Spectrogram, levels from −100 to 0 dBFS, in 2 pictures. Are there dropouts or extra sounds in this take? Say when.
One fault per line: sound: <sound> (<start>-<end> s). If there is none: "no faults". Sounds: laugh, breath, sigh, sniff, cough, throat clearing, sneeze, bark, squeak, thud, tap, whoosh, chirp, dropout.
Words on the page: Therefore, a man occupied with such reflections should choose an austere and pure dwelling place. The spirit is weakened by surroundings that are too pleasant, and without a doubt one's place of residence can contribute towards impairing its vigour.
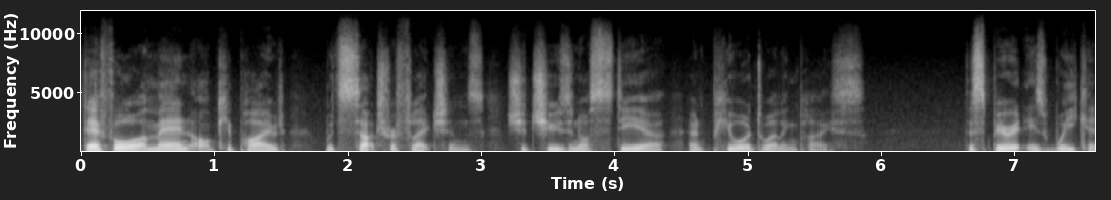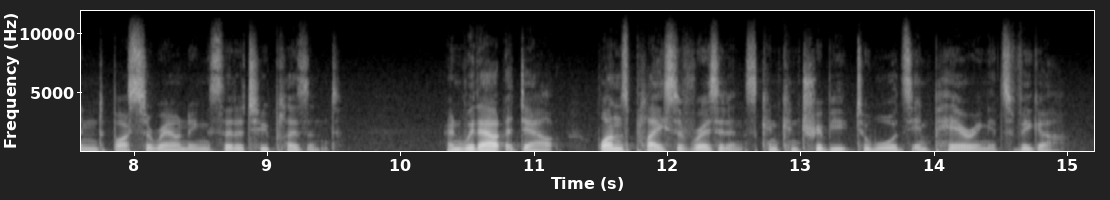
no faults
